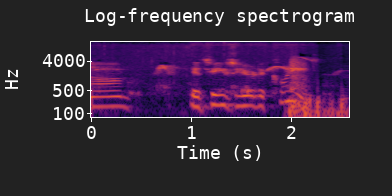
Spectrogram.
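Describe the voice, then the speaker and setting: A man with an American accent speaks at a high pitch and a very slow pace. Noticeable background noise runs underneath. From United States. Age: 70s. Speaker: fasting retreat client. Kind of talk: interview. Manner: halting, many fillers.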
